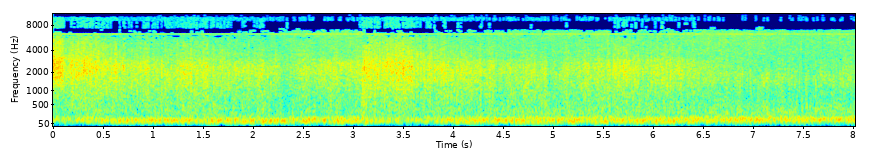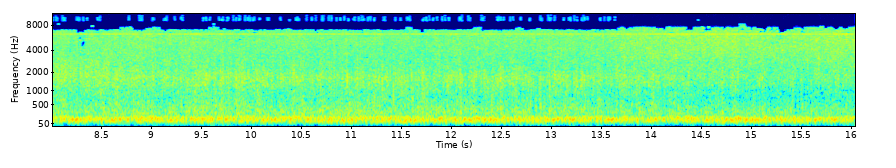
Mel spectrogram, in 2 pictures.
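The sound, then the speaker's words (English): An atomic bomb explosion heard from the bomber as it flies away at over 30,000 feet: a steady, unbroken low roar that fills the whole stretch without clear peaks or breaks. “Here's the actual sound after they dropped the bomb and it exploded as they were flying away at 30-some thousand feet.”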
